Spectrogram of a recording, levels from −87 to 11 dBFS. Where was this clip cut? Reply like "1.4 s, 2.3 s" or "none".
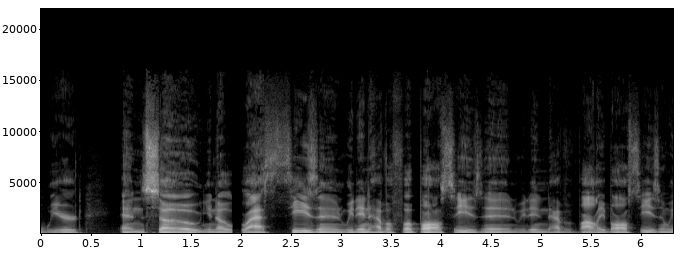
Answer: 1.9 s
